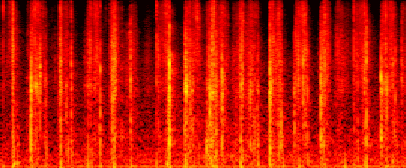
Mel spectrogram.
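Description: A deck of tarot cards shuffled in the hands: a quick, irregular patter of card clicks and flicks.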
